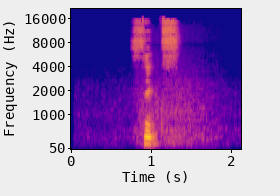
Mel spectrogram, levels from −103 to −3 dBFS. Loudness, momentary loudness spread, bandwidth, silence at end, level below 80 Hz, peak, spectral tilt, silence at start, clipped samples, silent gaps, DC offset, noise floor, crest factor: -25 LUFS; 21 LU; 16.5 kHz; 0.8 s; -78 dBFS; -8 dBFS; -3.5 dB/octave; 0.75 s; under 0.1%; none; under 0.1%; -75 dBFS; 22 dB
